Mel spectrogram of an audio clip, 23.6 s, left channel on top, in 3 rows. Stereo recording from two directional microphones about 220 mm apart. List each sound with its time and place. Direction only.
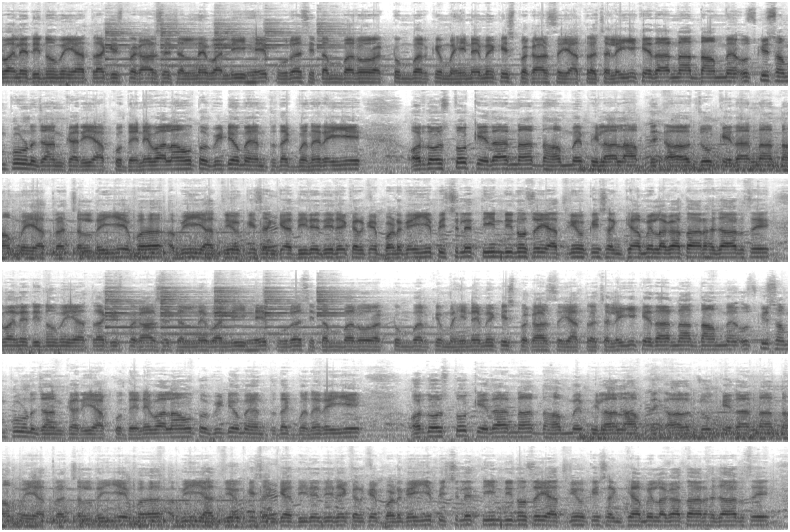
0.0 s speech: 15° left (ahead or behind)
1.0 s speech: 40° right (ahead or behind)
3.4 s a man's voice: 15° left (ahead or behind)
